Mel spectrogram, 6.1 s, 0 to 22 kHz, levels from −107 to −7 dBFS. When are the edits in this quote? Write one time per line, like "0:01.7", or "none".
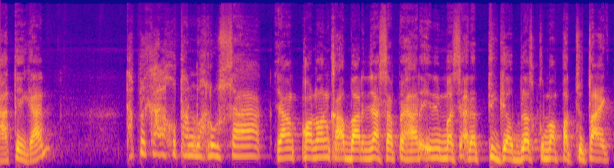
0:02.6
